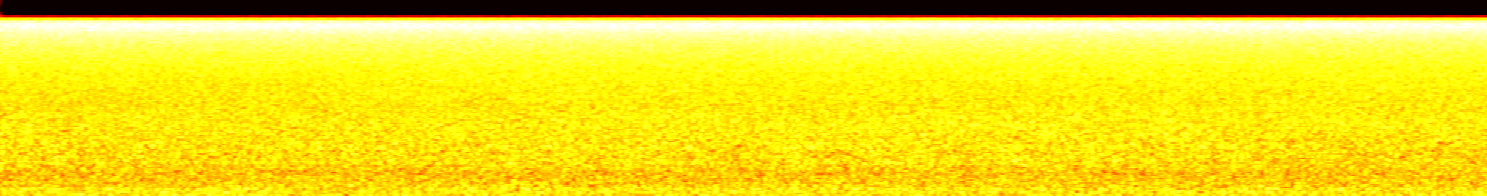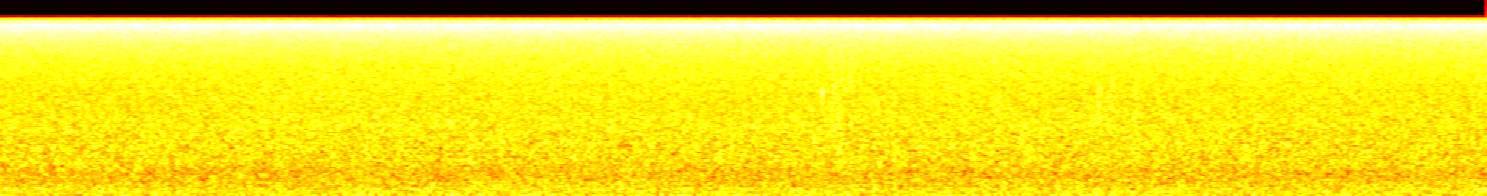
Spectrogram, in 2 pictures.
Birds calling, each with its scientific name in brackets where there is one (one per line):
Gray-crowned Rosy-Finch (Leucosticte tephrocotis)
